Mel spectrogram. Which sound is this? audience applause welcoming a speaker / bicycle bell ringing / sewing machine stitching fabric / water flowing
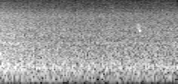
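water flowing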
